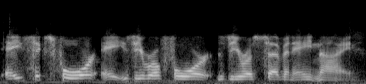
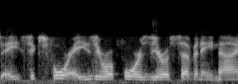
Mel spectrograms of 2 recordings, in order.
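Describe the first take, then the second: First: The number is said slowly. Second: The number is said fast.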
